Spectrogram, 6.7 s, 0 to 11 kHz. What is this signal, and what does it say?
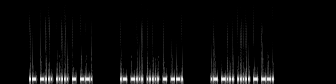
Morse code, heard as a keyed tone, about 42 wpm, 700 Hz. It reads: AB5TG AB5TG AB5TG
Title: USA Call Signs - 5 Characters - Repeated 3x - 45wpm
